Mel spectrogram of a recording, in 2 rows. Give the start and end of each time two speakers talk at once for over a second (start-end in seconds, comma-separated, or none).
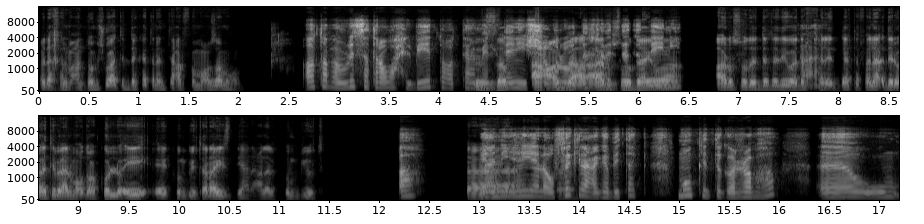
4.3-6.4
